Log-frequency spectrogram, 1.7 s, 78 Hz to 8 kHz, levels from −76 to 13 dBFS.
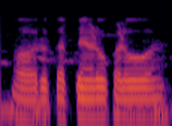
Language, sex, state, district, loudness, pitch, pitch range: Hindi, male, Uttar Pradesh, Budaun, -27 LUFS, 105 Hz, 105-110 Hz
